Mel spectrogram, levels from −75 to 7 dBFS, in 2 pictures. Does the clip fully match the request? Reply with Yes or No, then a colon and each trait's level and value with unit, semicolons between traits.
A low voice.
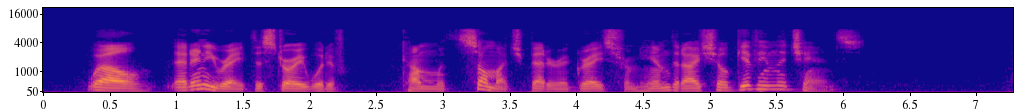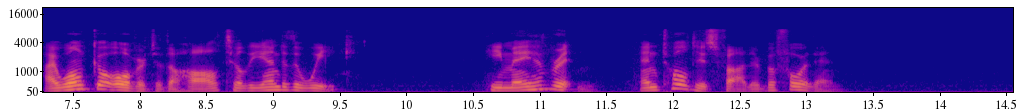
Yes: low, 110 Hz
